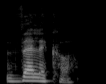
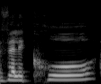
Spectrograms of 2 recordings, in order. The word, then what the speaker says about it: vellichor: Can you spell it for me? – Well, V-E-L-L-I-C-H-O-R. So velikor, I suppose you could go, but I've done a bit of research, and I'm reliably informed that you pronounce it velika.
